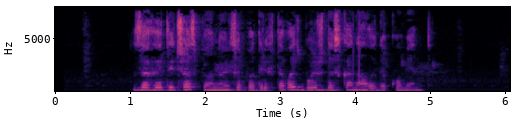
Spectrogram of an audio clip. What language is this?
Belarusian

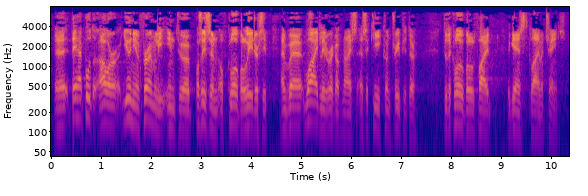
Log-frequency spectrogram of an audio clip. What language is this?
English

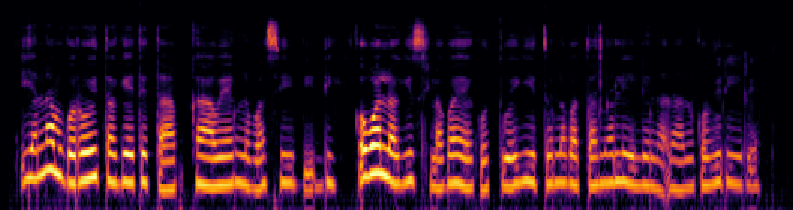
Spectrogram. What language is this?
Kalenjin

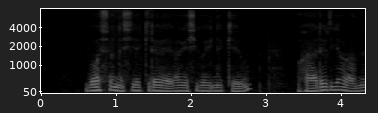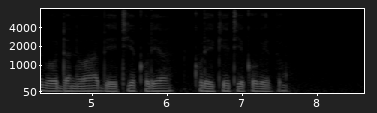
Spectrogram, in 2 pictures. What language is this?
Kikuyu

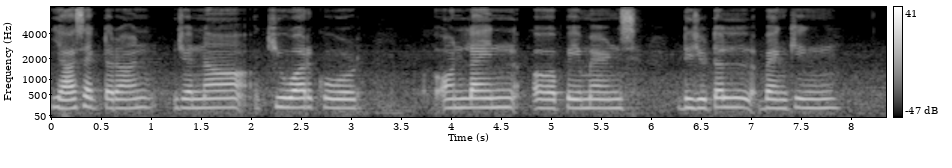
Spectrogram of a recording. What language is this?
Konkani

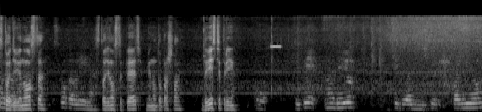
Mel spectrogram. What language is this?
Russian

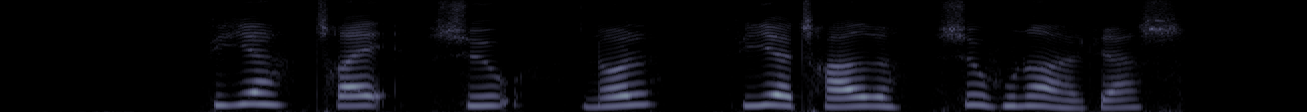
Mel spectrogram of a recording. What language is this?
Danish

